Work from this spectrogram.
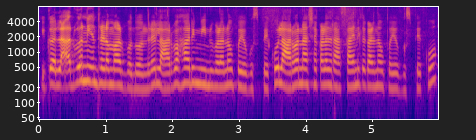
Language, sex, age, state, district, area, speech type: Kannada, female, 18-30, Karnataka, Mandya, rural, spontaneous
